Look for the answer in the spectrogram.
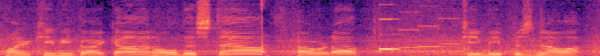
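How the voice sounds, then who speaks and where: A man's voice: high voice, moderate pace. A man giving a casual, plainspoken, hands-on demonstration of equipment in an informal amateur recording. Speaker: product reviewer demonstrating a CB radio. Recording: noisy amateur recording, loud background hum.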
